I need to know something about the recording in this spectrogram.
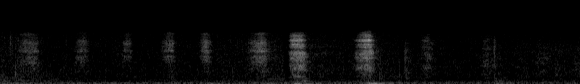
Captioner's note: panting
